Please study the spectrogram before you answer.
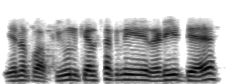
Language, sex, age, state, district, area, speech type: Kannada, male, 60+, Karnataka, Bidar, urban, conversation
